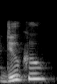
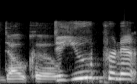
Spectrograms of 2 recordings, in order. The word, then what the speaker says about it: Dooku: Dooku? Yes, it depends. George Lucas changes it. Sometimes George Lucas says Dooku, sometimes it's Doku.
